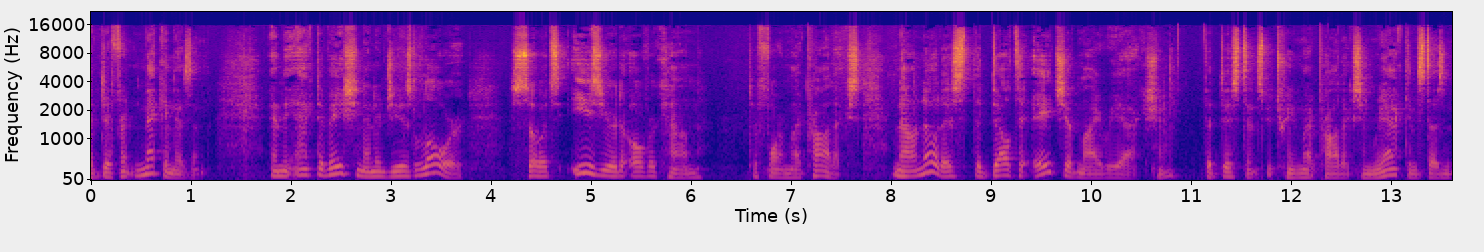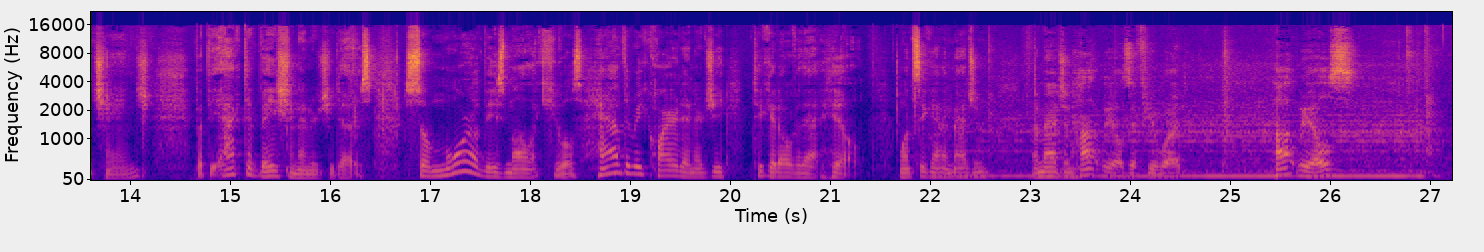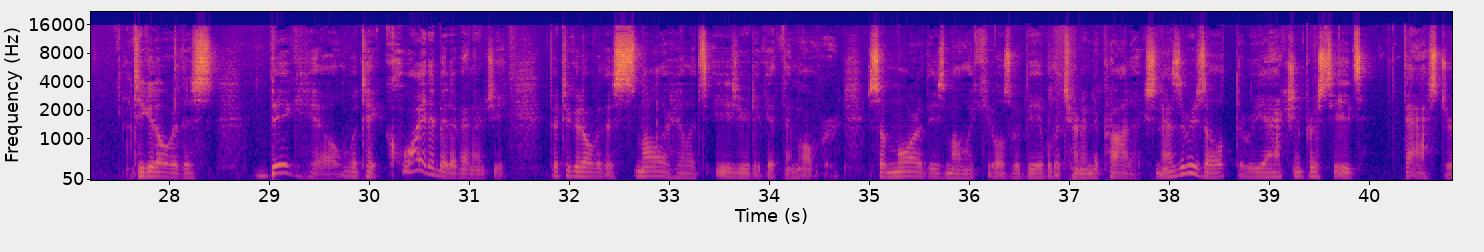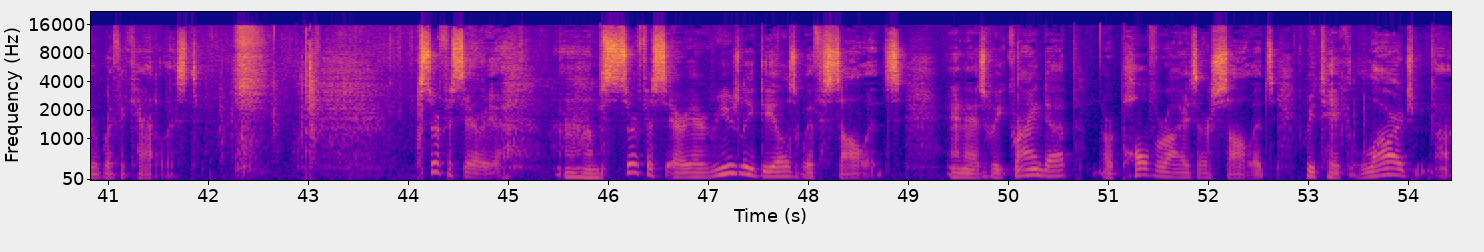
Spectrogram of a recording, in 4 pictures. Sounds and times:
Speech: 0:00.0 - 0:01.2, 0:01.8 - 0:24.6, 0:25.4 - 0:26.3, 0:27.5 - 0:42.0, 0:44.1 - 0:54.4.

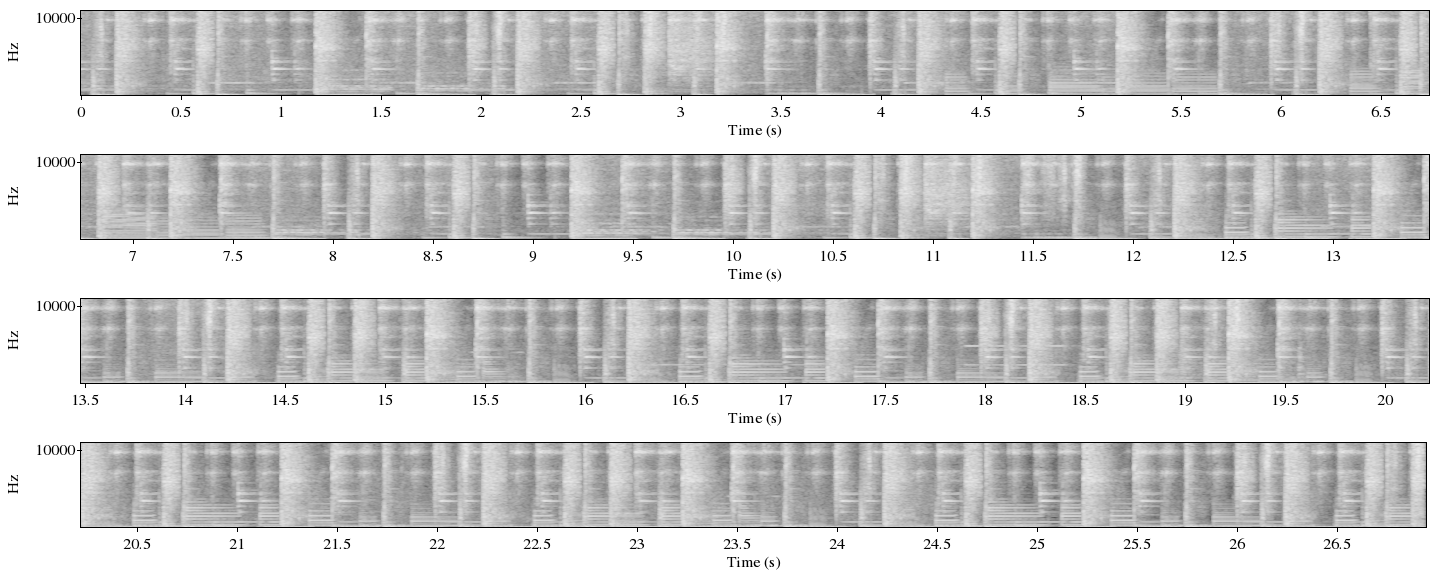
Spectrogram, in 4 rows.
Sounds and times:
Music: 0:00.0 - 0:26.9.

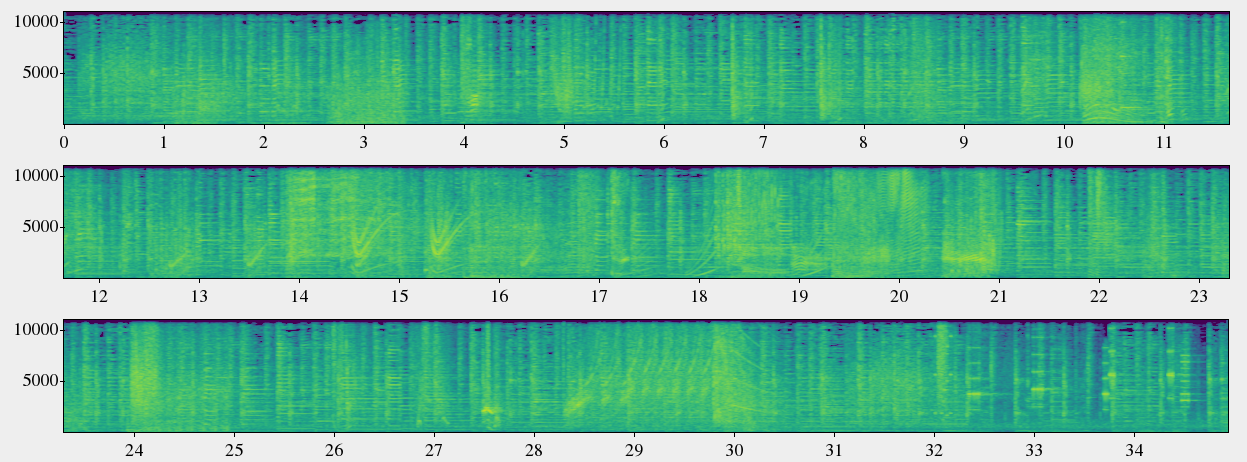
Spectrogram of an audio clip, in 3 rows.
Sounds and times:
Music: 0:00.0 - 0:34.9.

